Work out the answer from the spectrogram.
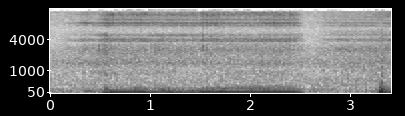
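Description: One long, loud, deep rattling snore on the in-breath, then a quieter pause and a short snort; heavy snoring.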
